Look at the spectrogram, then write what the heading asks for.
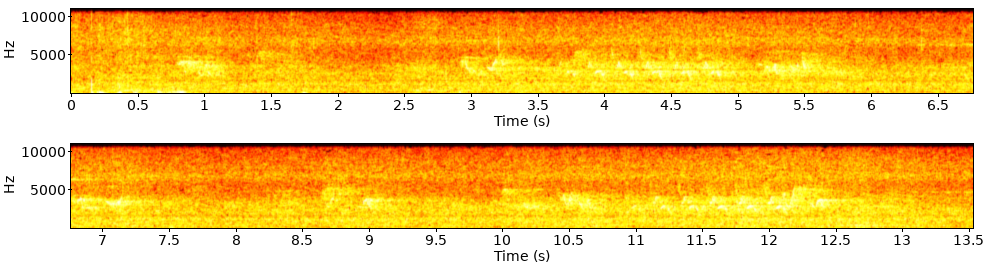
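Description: A songbird singing a phrase of quick, evenly repeated high notes, twice, about eight seconds apart, with other short bird chirps between. Under it runs a steady outdoor background hiss. A few soft low thumps come in the first two seconds.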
